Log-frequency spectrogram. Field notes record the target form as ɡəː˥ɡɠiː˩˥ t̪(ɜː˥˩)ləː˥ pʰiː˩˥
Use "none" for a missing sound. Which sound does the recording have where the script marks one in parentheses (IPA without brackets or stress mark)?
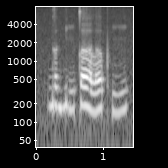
ɜː˥˩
